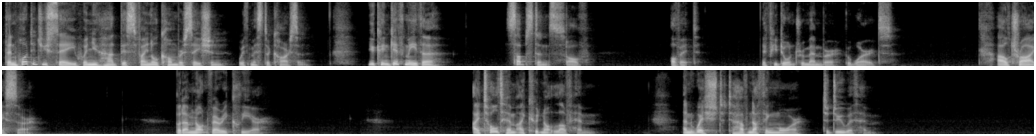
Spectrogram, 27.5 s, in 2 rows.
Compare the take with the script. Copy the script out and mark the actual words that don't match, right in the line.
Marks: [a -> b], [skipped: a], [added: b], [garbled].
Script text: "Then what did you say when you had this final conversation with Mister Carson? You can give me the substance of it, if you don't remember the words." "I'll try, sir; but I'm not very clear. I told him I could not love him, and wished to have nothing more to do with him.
"Then what did you say when you had this final conversation with Mister Carson? You can give me the substance of [added: of] it, if you don't remember the words." "I'll try, sir; but I'm not very clear. I told him I could not love him, and wished to have nothing more to do with him.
